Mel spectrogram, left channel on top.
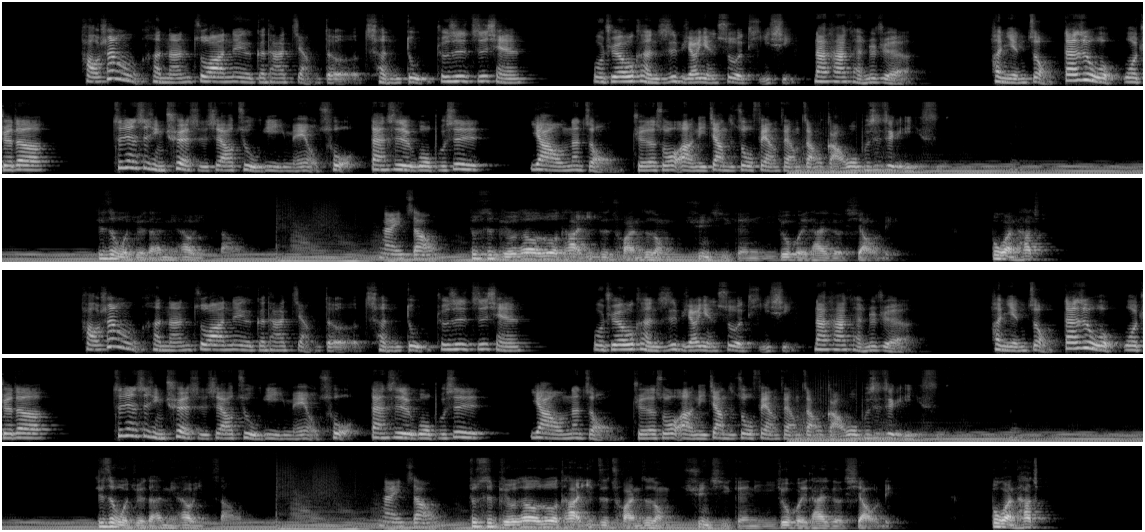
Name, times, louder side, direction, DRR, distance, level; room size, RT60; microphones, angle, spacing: voice 1, 0.8-5.2 5.9-9.1 9.9-11.8 12.5-16.2 16.7-20.9 26.6-27.3, left 1 dB, 10° left, 0.7 m, -25 dB
sound 1, 19.3-30.1, equal, 15° right, 1.0 m, -32 dB
voice 2, 23.8-25.2 27.5-31.7 32.7-33.2, right 3 dB, 60° right, 1.3 m, -22 dB
19.0 x 9.2 x 4.7 m
head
